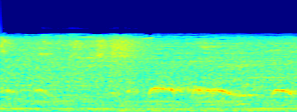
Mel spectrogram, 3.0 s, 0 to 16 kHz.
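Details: Fed spotted doves in a Brooklyn Park backyard, 6 November 2016: a run of low, mellow, slightly rising then falling coos in the second half, over a constant low mechanical hum.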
